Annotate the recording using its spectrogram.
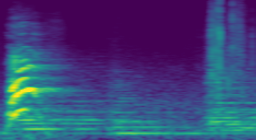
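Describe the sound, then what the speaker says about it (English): A small cartoon dog gives a short, bright yap followed by a softer whimpering tone, close and clear, with a second brief yelp at the end. "Oh, lovely little pooch."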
